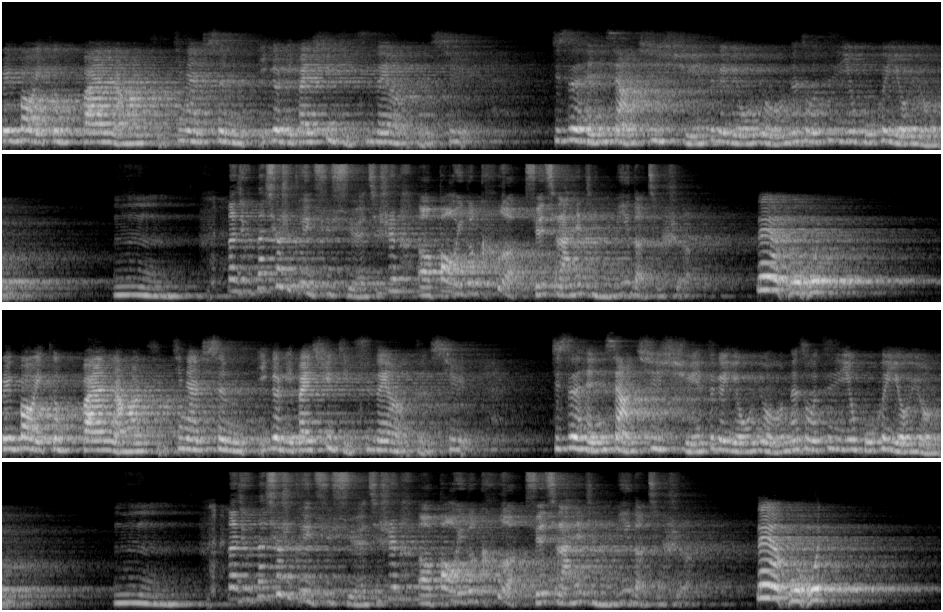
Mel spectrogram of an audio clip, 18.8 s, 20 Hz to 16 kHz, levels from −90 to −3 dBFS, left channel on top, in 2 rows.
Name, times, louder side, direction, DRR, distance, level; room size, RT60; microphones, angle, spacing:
voice 1, 0.0-4.7 5.5-9.5 11.5-11.6 16.9-17.6, right 2 dB, 35° right, 4 dB, 0.5 m, -28 dB
voice 2, 10.5-11.1 11.4-16.3, equal, 15° left, 1 dB, 1.0 m, -34 dB
19.5 x 12.5 x 2.7 m, 2.6 s
head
